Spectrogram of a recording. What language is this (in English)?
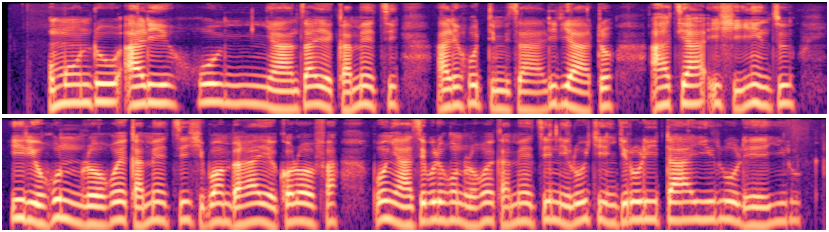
Masaaba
